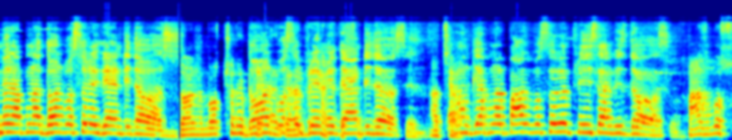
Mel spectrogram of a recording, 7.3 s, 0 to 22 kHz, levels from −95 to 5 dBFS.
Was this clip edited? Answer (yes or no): no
